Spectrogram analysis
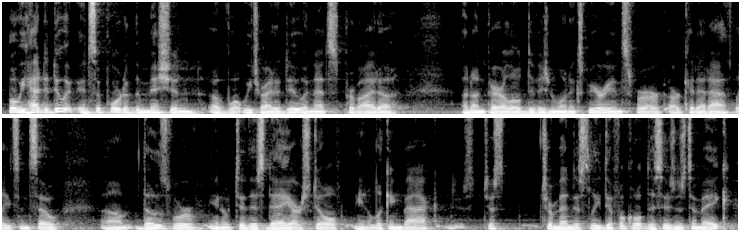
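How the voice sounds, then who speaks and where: Male interviewee, sports administrator type, earnest and explanatory. Very soft, dark tone, recorded with long hall reverb. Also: fairly low pitch, level tone, brisk. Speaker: athletics director being interviewed. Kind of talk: reflective interview answers.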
